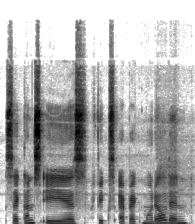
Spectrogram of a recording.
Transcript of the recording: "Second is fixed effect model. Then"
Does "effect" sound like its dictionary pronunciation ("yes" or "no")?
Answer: no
